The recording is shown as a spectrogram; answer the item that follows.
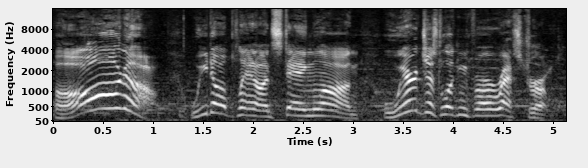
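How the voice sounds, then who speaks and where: A man's voice: high voice, huge pitch swings, takes it slowly, a bit bright, faint music behind, heavily acted. An actor playing a stingy, pompous businessman husband who stammers with indignation, in an old-time radio comedy. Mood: indignant.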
